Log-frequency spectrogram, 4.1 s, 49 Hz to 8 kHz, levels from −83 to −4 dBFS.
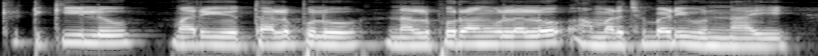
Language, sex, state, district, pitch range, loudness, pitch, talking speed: Telugu, male, Telangana, Adilabad, 140-160 Hz, -13 LUFS, 150 Hz, 100 wpm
